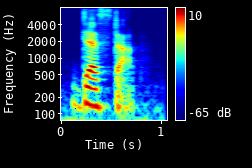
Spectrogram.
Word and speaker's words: desktop: La pronunciación no cambia. D-E-S-K-T-A-P, desktop. Laptop. – Computadora portátil. – La pronunciación fonética es L-A-P-T-A-P, laptop.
